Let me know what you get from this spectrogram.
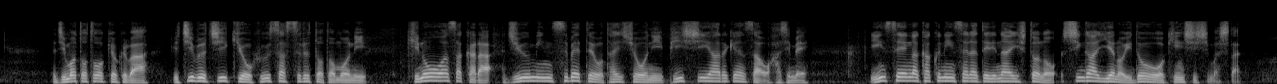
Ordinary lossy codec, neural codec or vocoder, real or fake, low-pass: none; codec, 16 kHz, 0.9 kbps, LongCat-Audio-Codec; fake; none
